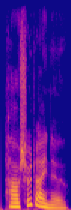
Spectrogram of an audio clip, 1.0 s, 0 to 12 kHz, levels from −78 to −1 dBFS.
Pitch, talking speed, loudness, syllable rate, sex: 215 Hz, 250 wpm, -17 LUFS, 5.8 syllables/s, female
